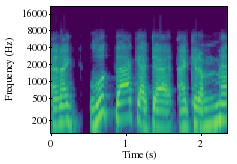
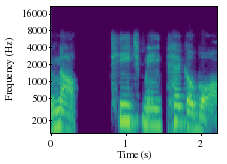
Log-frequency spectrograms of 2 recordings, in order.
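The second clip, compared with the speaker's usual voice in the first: imitated determined, forceful-sounding tone. Retelling asking a pickleball teacher again for lessons: imitating own determined tone. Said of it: "You sound like you're on a mission".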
